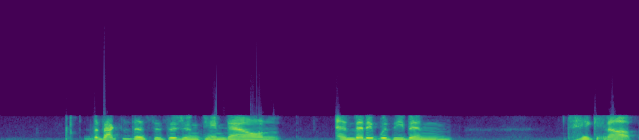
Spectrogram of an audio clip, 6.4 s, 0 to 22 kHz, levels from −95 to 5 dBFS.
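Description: AMR narrowband mobile codec damage runs through the whole speech clip, and it is plainly audible. Everything above 4 kHz is missing, so the sound is dull and telephone-like. The codec rebuilds each 20 ms frame from a vocal tract model excited by a few pulses, which gives the voice a buzzy, synthetic edge. The degree of coarseness fits the mid-rate mode of AMR-NB, around 10 kbps.

Lost AMR speech frames first appear from 1.98 to 2.04 s, a gap of 40 ms that fits two dropped 20 ms frames. Those frames failed their checks, so the decoder filled the gap by repeating the last good pitch and vocal tract settings at falling gain. The result is a short smeared dip, with the sound briefly stretched and softened. A second loss from 5.98 to 6.06 s covers 60 ms, fitting three frames, and it produces a longer drawn-out fade.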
